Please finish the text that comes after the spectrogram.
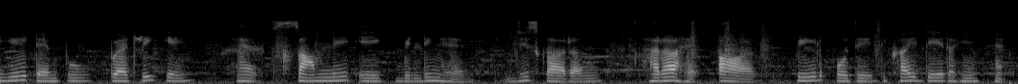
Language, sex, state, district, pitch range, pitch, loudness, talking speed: Hindi, female, Uttar Pradesh, Muzaffarnagar, 140-165 Hz, 150 Hz, -34 LUFS, 120 wpm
